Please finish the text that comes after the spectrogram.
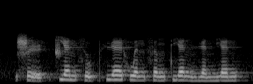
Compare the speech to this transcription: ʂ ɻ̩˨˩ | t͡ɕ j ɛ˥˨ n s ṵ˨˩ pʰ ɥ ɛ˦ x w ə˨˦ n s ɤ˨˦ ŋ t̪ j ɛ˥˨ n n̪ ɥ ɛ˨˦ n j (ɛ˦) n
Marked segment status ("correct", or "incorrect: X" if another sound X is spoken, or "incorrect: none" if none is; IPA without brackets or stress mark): correct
